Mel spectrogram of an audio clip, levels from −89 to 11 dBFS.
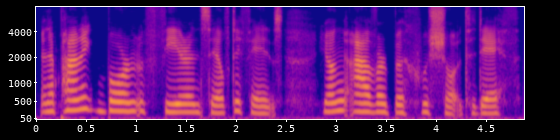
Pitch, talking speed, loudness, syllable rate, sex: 220 Hz, 185 wpm, -19 LUFS, 4.7 syllables/s, female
